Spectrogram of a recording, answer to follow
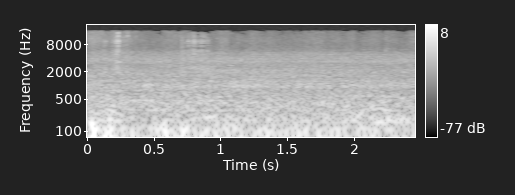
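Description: Steady low road and tyre rumble inside the cabin of a Renault Zoe electric car on the move.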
